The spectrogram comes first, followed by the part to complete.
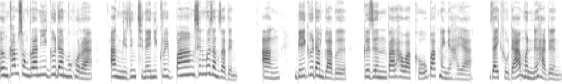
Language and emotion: Bodo, happy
